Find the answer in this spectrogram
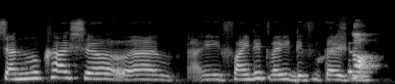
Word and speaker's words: Shanmukha: So, Bhagini, how to pronounce Shanmukha? I find it very difficult. So it has to come from the lower jaw, like almost near your throat, from the end.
